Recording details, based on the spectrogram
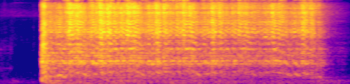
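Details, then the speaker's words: Blue dually truck, battery hooked up and key cranked to test the fuel pump: starter turns the engine steadily for a few seconds with little fuel and only a burp, no start; starter solenoid then stuck engaged, so fuel pump replacement is planned. "all right well I turned the key off and the starter would not disengage so I got a stuck starter solenoid and I wasn't seeing too much fuel to be honest and I I seem like a little burp but that was about it"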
